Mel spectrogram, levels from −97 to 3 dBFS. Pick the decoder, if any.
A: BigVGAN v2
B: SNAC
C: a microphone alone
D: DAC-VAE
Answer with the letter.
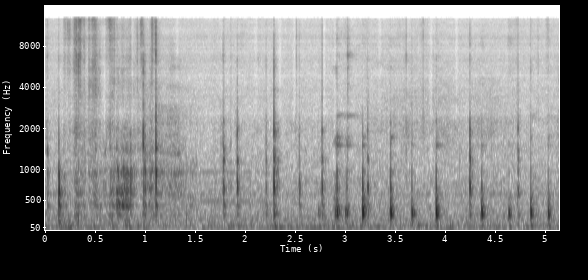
D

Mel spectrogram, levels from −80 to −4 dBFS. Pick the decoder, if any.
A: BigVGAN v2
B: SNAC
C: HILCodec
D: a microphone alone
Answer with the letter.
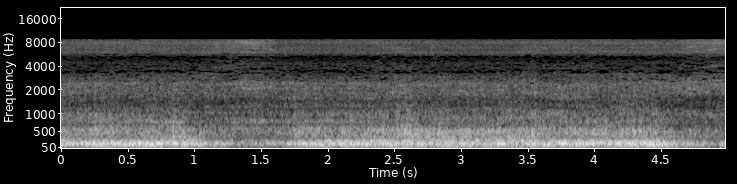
D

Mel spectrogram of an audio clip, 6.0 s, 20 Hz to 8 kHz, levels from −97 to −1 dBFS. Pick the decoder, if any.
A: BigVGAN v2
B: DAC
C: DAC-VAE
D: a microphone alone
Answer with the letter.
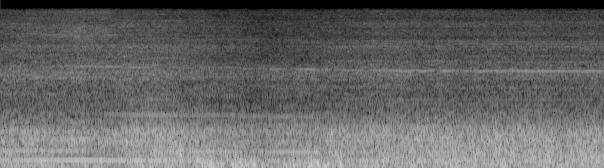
D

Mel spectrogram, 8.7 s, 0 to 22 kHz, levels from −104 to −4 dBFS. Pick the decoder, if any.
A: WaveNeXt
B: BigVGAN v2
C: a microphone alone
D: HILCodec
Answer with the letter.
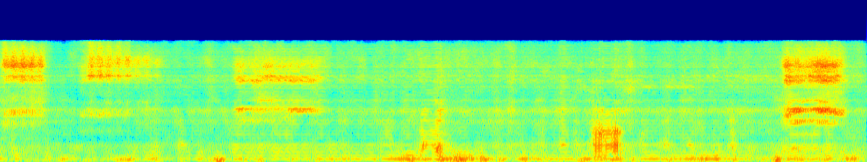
A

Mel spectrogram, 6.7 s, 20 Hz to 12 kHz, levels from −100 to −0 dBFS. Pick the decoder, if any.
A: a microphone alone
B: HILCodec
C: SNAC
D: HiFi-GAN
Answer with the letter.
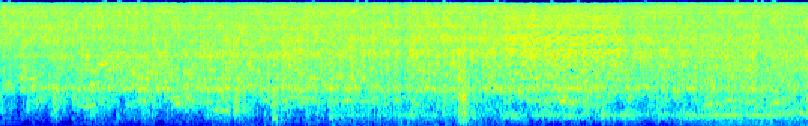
A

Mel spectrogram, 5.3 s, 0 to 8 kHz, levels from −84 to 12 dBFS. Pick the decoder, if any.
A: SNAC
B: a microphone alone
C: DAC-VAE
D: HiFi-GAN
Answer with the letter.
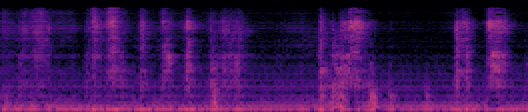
D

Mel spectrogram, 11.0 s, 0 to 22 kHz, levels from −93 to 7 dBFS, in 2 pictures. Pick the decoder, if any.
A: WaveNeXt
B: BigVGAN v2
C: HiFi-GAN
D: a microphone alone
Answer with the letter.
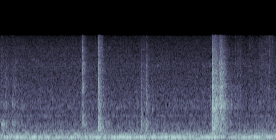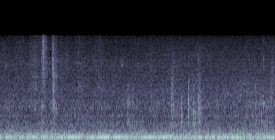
D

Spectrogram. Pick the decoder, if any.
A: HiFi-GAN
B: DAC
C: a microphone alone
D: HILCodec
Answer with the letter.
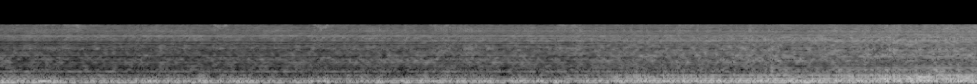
A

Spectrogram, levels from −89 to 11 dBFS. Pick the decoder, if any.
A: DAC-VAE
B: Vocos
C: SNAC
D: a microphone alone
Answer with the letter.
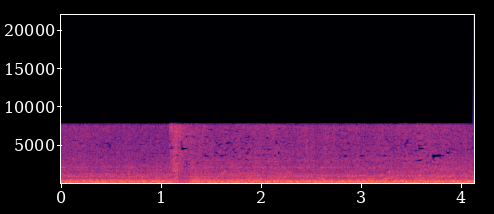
D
